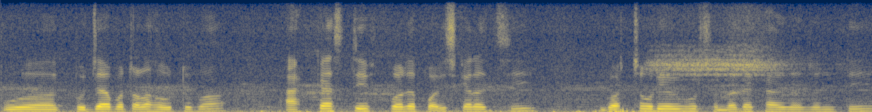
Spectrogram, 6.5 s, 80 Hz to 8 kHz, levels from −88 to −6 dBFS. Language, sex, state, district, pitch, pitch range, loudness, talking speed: Odia, male, Odisha, Khordha, 150 Hz, 140-165 Hz, -18 LUFS, 135 wpm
